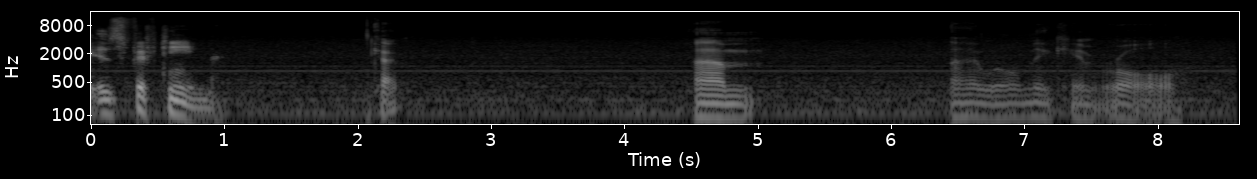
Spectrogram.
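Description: A man speaks in short bursts over an online call, with pauses between.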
